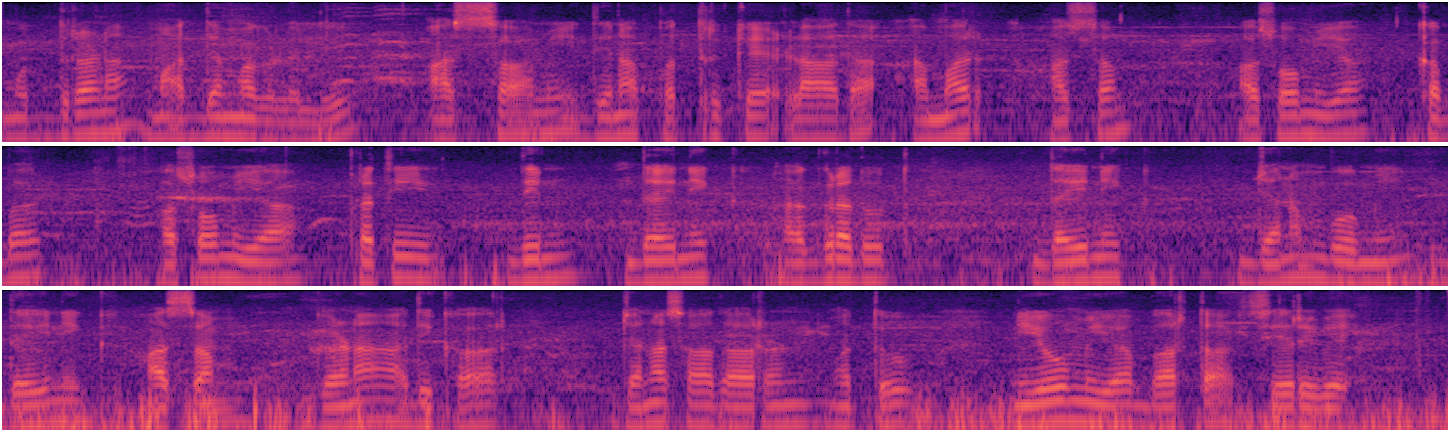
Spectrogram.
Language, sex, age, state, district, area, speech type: Kannada, male, 45-60, Karnataka, Bangalore Urban, rural, read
